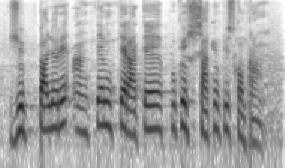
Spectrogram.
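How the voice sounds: A man speaks at a moderate pace with a fairly high pitch and ordinary pitch variation.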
